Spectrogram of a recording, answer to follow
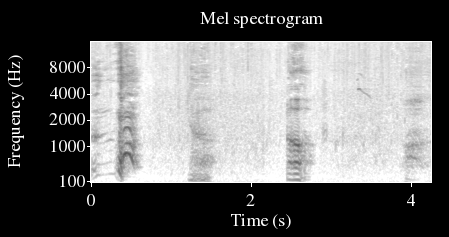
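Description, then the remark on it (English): Four harsh, raspy bursts of a man's violent coughing and throat clearing come about a second apart, with the first and third the loudest and brief quiet gaps between them. “He tried to speak, but was interrupted by a fit of violent coughing that caused his whole body to jerk and shudder.”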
